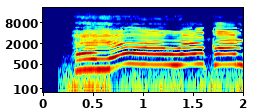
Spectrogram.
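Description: A high voice singing long held notes, the first sliding up in pitch, with a brief break near the end.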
